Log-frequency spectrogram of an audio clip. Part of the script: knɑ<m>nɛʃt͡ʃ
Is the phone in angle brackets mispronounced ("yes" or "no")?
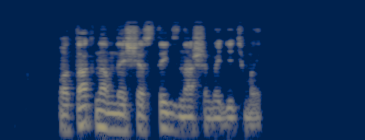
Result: no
